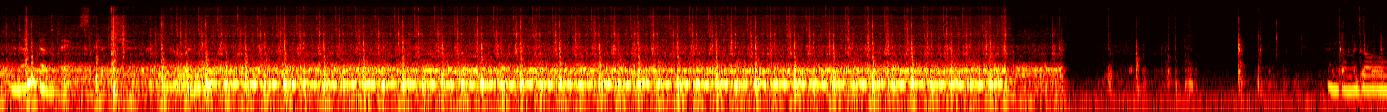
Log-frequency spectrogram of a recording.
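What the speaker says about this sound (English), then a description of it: "Slow and easy. And I'm going to back stitch." An old sewing machine back stitching a bag runs steadily for about twelve seconds with a close, even whirring hum, then stops, leaving soft handling noises before it briefly starts up again.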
